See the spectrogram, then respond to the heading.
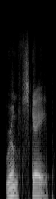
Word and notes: roofscape: American English

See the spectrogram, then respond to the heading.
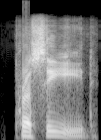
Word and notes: proceed: American English

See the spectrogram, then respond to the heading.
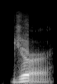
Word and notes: juror: American English

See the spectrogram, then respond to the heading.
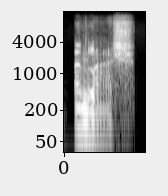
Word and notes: unlash: British English

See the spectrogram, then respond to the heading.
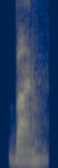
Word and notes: bun: Indian

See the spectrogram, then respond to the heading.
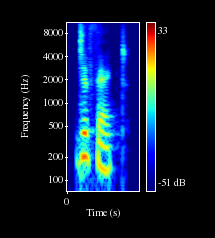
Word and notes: defect: Indian

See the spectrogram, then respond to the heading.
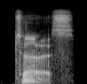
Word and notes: terse: British English

